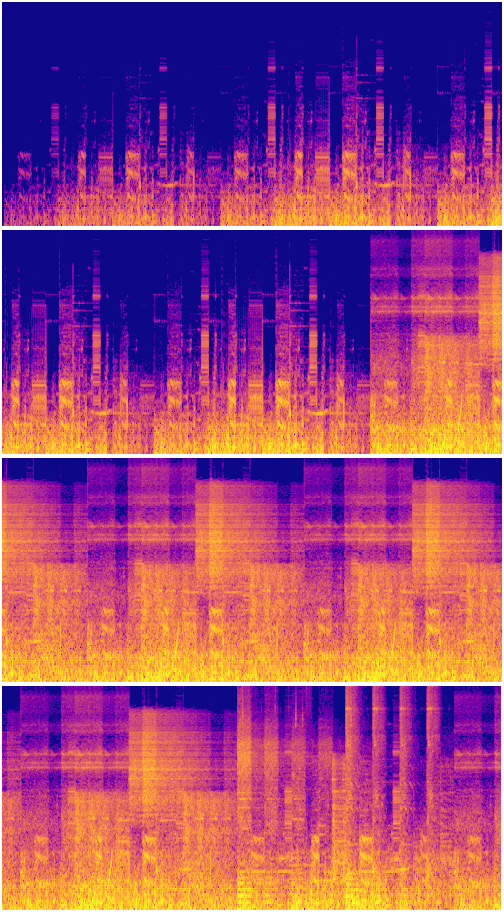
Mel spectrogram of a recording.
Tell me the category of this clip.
Music > Multiple instruments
